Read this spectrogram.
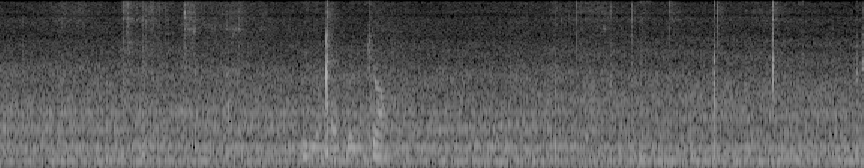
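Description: A plastic sandal taps and clicks softly as it is slipped onto a foot.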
